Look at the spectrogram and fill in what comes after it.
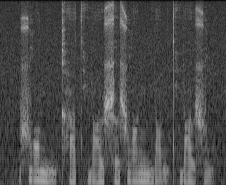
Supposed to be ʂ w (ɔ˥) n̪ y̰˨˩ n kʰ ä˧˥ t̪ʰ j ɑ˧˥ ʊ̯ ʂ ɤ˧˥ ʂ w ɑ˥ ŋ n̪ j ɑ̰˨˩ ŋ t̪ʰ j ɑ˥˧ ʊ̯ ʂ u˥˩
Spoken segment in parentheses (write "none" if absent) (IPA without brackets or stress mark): ɔ˥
